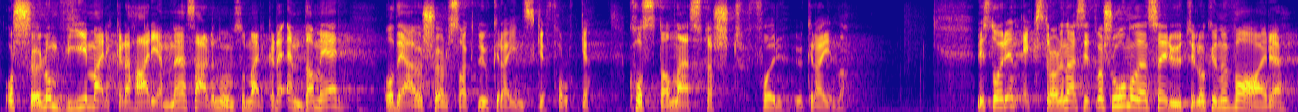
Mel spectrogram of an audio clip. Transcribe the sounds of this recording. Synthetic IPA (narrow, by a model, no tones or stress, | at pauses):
ʔɔʂøːlɔmʋɪmæɾkəɖɛɦæːɾjɛmːəsɔæɖɛnuːənsɔmːæɾkəɖɛʔɛnd̪ɑmeːɾ | ʔɔd̪ɛæɾjʊʂøːlsɑk̚t̪̚d̪ɛʉkɾɑiːnskəfɔlkəkʰɔst̪ɑd̪n̩æst̪œʂʈfɔɾʉkɾɑḭːnɑ̰ | ʋɪst̪oːɾɪɛnɛkst̪ɾɑɔɖɪnæːsɪt̪ʋɑʂuːnɔd̪ɛnseːɾʉːt̪ʰːɪlɔkʰʉnːəʋɑːɾə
